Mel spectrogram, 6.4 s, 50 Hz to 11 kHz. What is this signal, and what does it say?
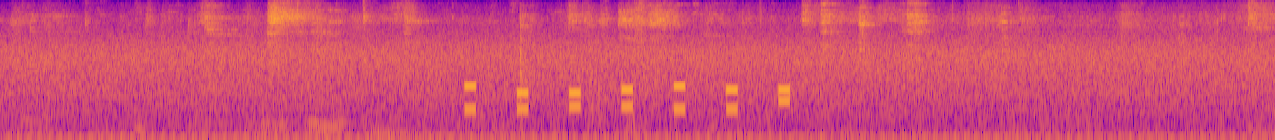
DTMF, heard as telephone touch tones, dialled by machine, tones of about 60 ms, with radio hiss and the noise of a restaurant. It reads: 3145320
